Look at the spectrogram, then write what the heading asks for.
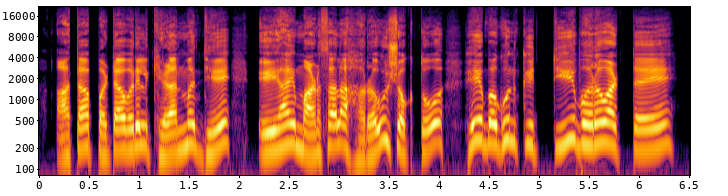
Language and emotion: Marathi, happy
